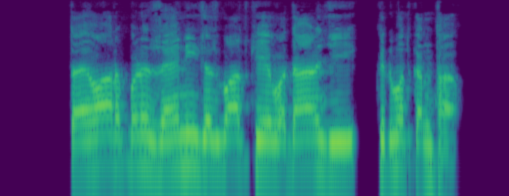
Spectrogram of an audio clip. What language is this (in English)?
Sindhi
